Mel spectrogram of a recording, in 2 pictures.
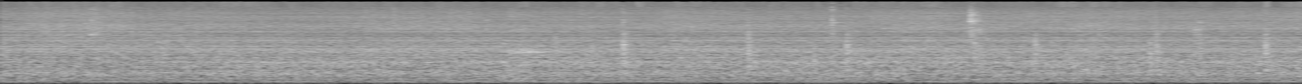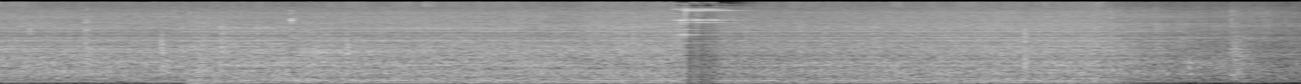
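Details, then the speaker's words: Oil burner during annual service, control jumped out to run it: steady blower roar with a smooth pump hum and no knocking or grinding; good flow, so filters are fine; normal operation. "Alright, we're getting a good flow here, so our filters are fine."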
